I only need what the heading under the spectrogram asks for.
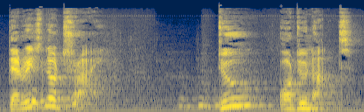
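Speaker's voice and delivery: lightly voiced Yoda; Yoda impression. Geeky pastor quoting Star Wars, lightly doing Yoda. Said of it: "I'm doing my Yoda".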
